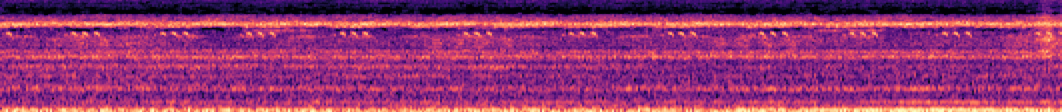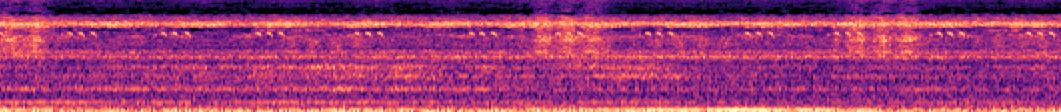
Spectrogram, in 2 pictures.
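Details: Crickets chirping at night in a swamp forest: a steady high-pitched continuous trill with faint pulsed chirps beneath, plus brief rising bursts of higher noise every few seconds and a low rumbling background.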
